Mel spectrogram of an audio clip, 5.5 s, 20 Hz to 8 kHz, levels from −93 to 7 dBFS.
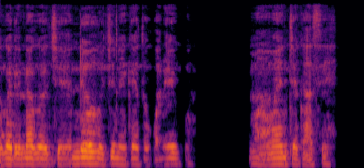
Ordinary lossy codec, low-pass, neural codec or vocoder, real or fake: none; 7.2 kHz; codec, 16 kHz, 16 kbps, FreqCodec, larger model; fake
